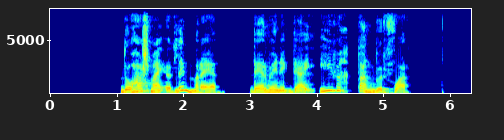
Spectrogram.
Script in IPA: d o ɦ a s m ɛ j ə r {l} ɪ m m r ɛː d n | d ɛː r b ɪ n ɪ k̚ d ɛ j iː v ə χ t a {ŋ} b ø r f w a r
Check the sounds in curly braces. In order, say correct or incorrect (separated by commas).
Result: correct, correct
